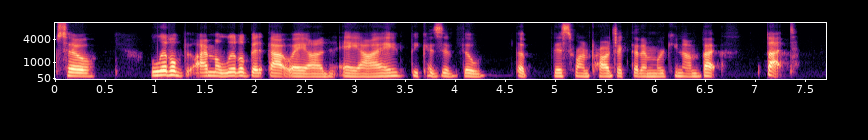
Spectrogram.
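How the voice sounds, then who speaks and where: Recorded very cleanly against a silent background, a woman speaks at a medium pitch with ordinary pitch variation in a dry, close sound with no echo. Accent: American. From US West Coast (Southern California). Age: 60s. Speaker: author and brand strategist. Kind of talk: interview conversation. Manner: halting, many fillers and restarts.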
